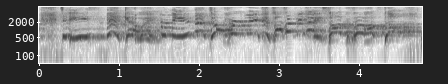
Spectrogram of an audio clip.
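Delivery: very high hammed-up shrieking with laughter; mocking her fake screams. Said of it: "And she's like".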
